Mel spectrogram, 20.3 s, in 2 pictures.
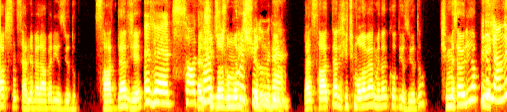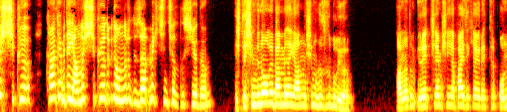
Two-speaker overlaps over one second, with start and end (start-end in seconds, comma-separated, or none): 3.9-5.8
